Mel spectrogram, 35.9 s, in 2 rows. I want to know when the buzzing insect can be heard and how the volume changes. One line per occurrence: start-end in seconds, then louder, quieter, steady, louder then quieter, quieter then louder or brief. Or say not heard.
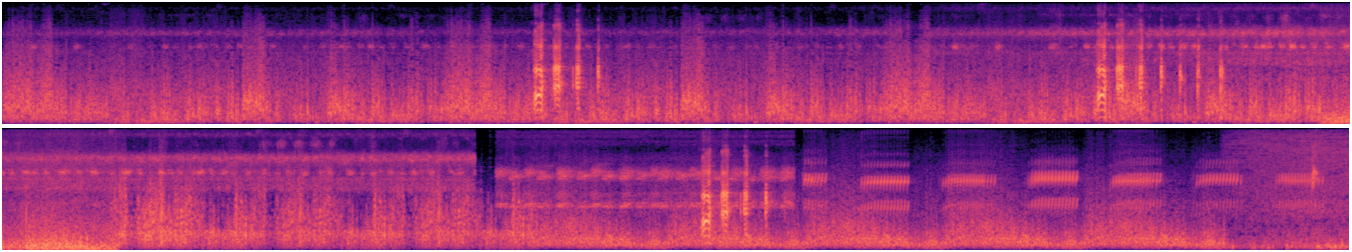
not heard.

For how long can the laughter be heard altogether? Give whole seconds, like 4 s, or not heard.
4 s.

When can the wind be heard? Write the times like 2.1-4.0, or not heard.
0.0-35.8.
